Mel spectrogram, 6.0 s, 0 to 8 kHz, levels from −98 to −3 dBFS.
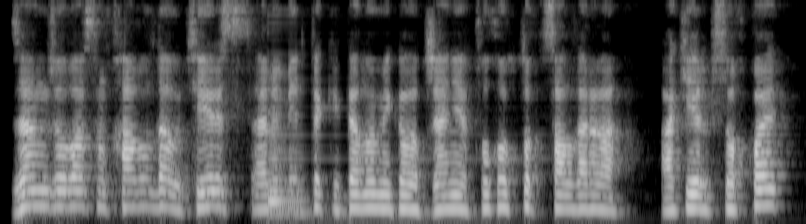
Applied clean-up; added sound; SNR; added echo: neural mask model DeepFilterNet 3.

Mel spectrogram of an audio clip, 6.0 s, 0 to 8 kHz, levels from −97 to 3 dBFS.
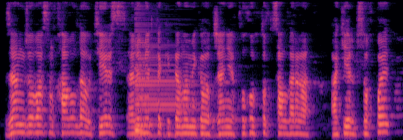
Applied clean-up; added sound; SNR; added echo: classical method WPE with log-MMSE.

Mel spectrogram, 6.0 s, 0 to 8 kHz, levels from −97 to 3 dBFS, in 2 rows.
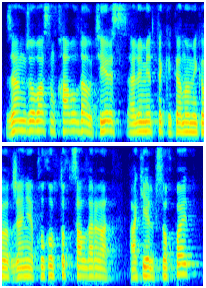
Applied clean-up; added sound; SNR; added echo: none; none; none; none.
